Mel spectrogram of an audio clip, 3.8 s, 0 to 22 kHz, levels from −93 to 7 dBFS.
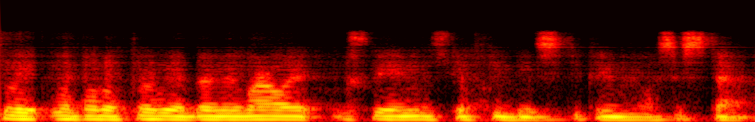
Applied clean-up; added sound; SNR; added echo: neural mask model DeepFilterNet 3.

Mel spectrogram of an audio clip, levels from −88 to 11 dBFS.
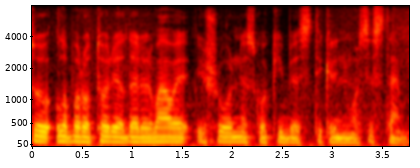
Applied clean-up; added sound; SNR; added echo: none; none; none; none.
